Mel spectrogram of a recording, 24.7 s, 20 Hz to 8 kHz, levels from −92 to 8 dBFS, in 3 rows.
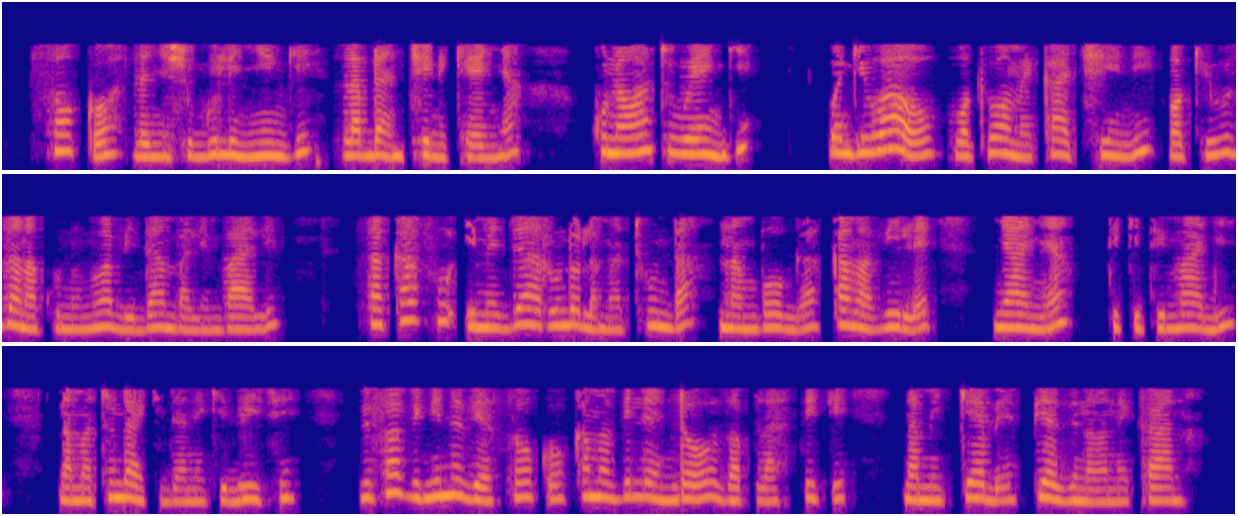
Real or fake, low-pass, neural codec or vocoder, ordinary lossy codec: real; 7.2 kHz; none; AAC, 16 kbps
